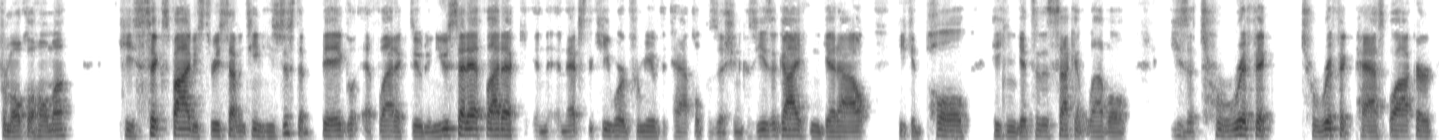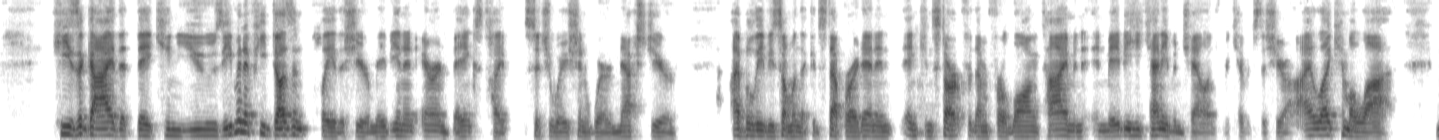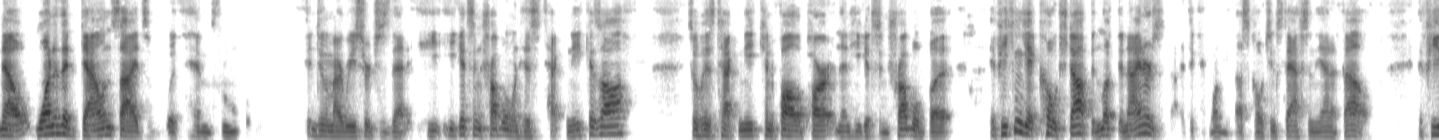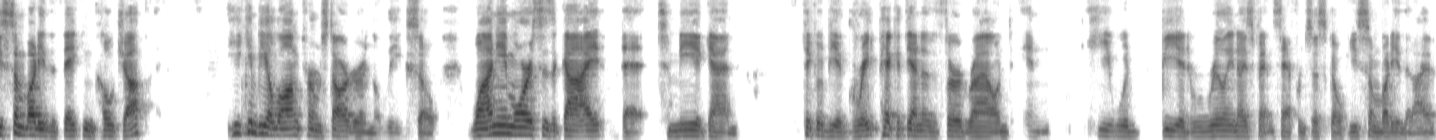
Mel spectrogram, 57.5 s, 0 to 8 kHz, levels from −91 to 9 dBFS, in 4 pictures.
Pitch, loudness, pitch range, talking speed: 110 Hz, -25 LUFS, 100-125 Hz, 235 wpm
